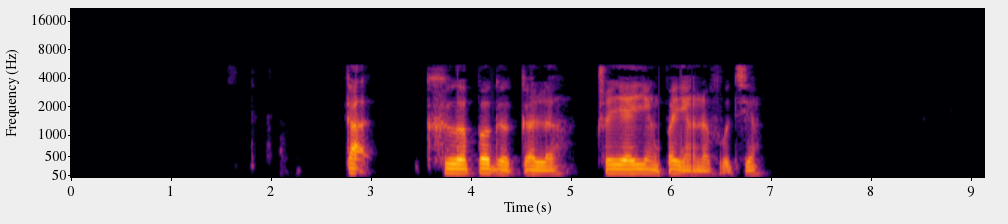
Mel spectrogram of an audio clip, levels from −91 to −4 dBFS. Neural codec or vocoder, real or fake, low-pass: none; real; 5.4 kHz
